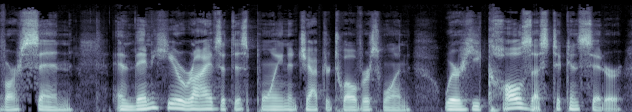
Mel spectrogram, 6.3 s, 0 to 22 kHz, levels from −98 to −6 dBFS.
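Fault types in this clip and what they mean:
No technical faults can be heard in the speech, and the signal stays continuous and undisturbed throughout.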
